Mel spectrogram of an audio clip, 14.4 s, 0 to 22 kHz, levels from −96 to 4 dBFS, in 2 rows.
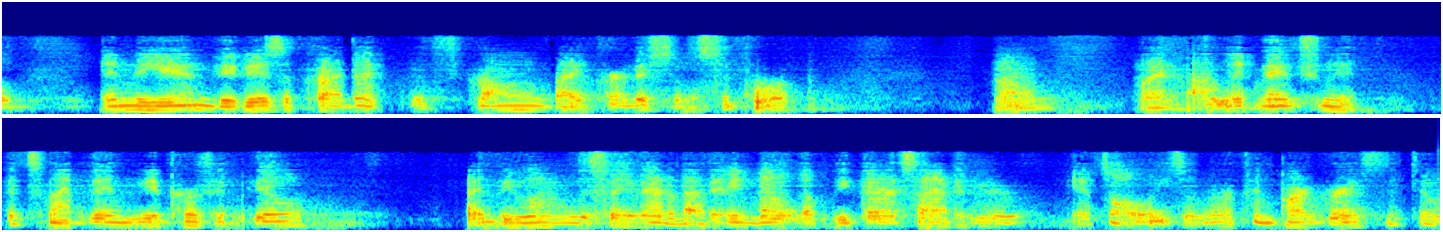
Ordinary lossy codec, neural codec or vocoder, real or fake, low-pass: AAC, 32 kbps; codec, 44.1 kHz, 0.9 kbps, DAC; fake; 7.2 kHz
